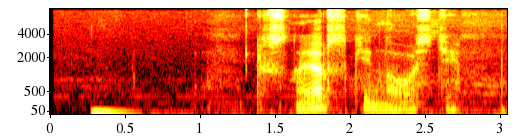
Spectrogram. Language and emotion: Russian, neutral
